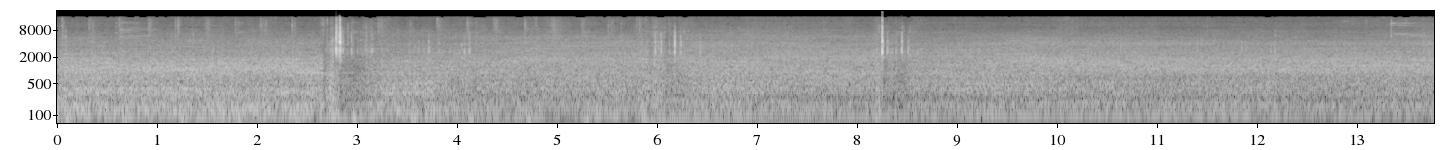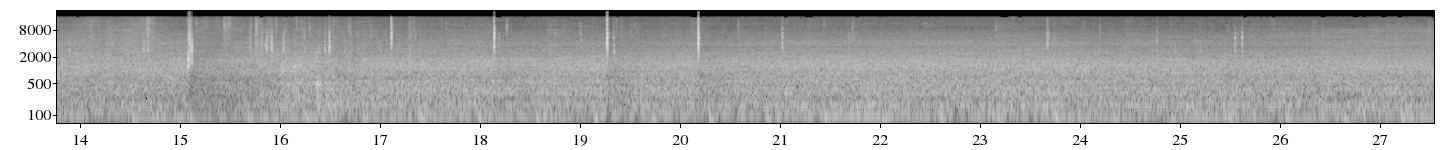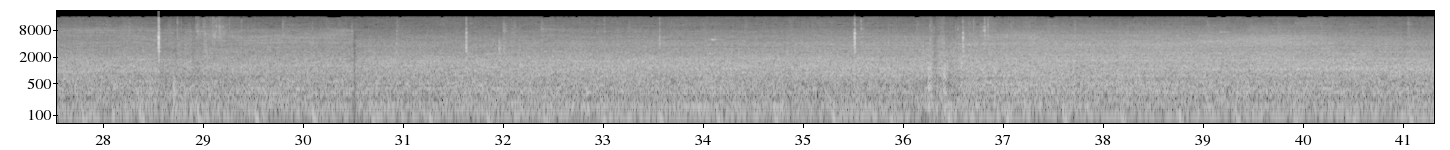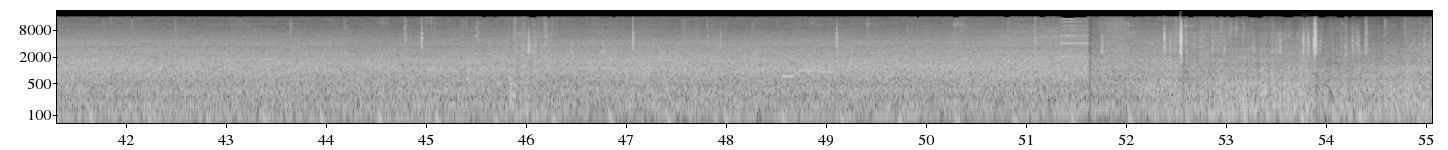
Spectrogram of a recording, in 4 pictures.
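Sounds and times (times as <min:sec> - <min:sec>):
road and engine noise in car: 0:00.0 - 0:55.0.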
